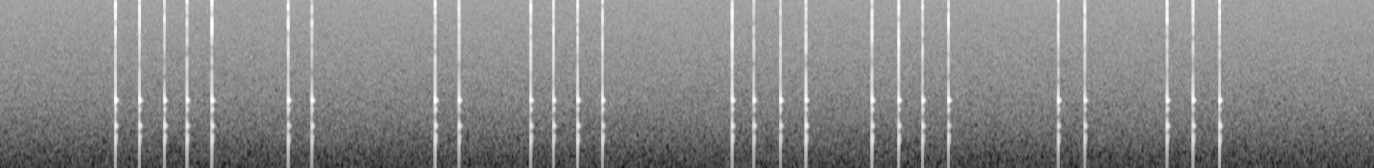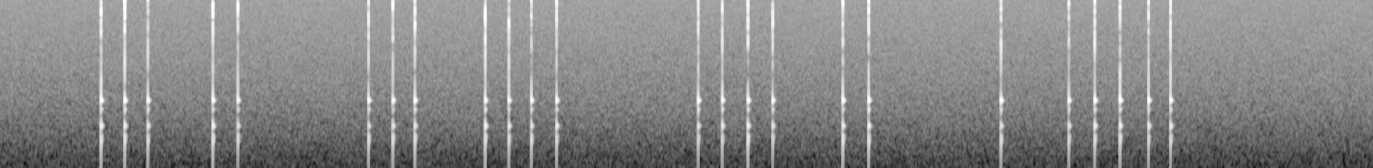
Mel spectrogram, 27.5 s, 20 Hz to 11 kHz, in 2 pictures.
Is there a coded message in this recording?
Yes: tap code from 1.2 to 25.5 s, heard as taps on a table, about 4 knocks a second. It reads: WITH MORE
